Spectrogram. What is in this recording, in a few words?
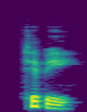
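"tippy", Australian English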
